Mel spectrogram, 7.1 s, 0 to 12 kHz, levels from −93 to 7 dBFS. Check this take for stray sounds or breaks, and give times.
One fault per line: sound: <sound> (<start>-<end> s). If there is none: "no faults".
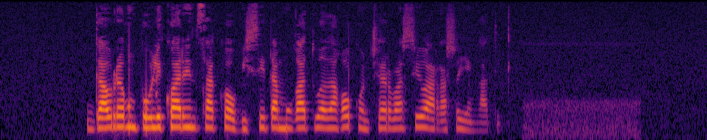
no faults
